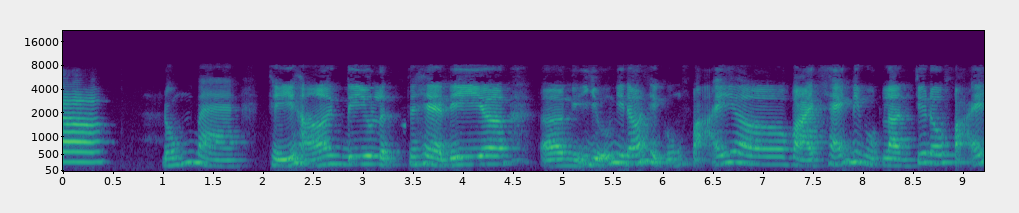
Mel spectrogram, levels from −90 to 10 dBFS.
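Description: At 3.40 to 3.44 s a brief, faint repeat of the speech surfaces, delayed by 358 ms and about 25 dB below the direct voice: an echo leak, likely from a far end on loudspeaker whose echo canceller let a scrap of its microphone pickup return. Unlike room reverberation, which trails continuously from every syllable, this is a discrete copy arriving well after the original. It sits within the Opus call audio, whose content stops near 8 kHz.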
